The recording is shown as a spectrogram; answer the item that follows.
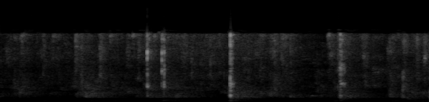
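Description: Faint computer mouse clicks: a few single clicks at irregular spacing, with a quick pair of clicks among them.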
